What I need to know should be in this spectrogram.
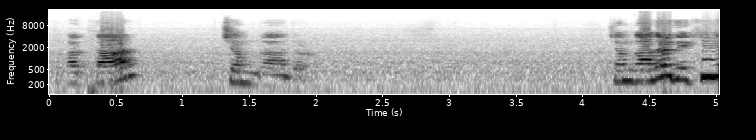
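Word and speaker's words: غدار: हम बहुत बोलते हैं, गद्दार कोई लफ्ज नहीं होता, लफ्ज होता है गद्दार। इसका उच्चारण कौन सही करेगा? गद्दार मैम। गद्दार, बिल्कुल ठीक। गद्दार। हाँ, तो गैन दाल जबर गद, इस पे तशदीद भी है, दाल अलिफ जबर दार रे साकिन, गद्दार।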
